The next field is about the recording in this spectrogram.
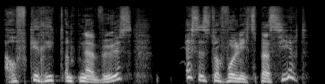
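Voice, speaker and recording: A man's voice: a little high, moderate pace, no room sound, clean studio sound, voice pushed up, natural voice. A man voicing a prim, nosy middle-aged woman neighbor who sounds a little disapproving and fussy. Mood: friendly prim.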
